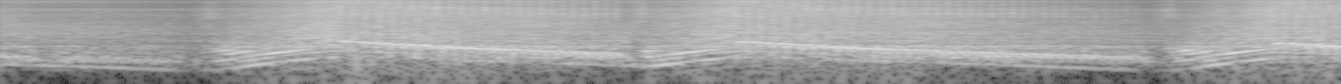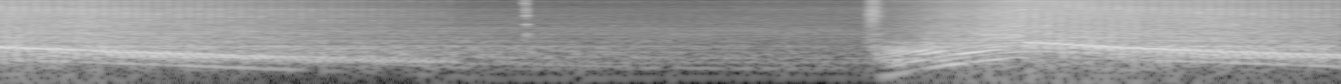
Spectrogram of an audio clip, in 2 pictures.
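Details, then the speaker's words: Turbocharged new-generation Subaru BRZ with catch can: four clean revs climbing and falling smoothly, no knock or rattle; not too loud when revved, healthy engine pulling freely. "so so sound is not too loud when you rev it"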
